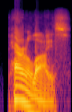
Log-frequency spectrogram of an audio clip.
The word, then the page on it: paralyse: American English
